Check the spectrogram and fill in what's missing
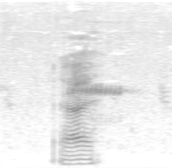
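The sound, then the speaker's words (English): A single short, throaty croak, fairly loud, most likely a person's voice imitating a frog, with quiet background hiss before and after. “And he would go down there, and he would be lulled to sleep by the croaking of the crickets, no, the frogs, and the buzzing of the bugs.”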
